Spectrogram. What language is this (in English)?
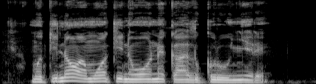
Kikuyu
